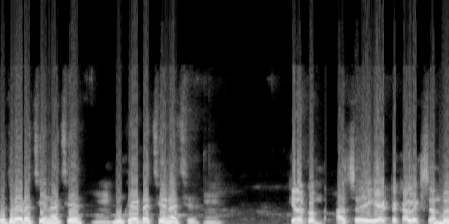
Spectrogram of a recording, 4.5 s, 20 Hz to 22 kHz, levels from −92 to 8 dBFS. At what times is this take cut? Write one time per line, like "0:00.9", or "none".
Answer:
0:03.2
